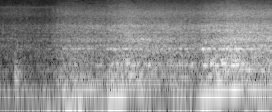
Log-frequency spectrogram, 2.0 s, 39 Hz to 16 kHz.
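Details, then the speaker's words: Saab 900S with service history, started after immobiliser disarm with Scorpion fob: engine catches cleanly and revs rise smoothly to a steady even note with no knocks or rattles; sounds really sweet; normal start and rev. "Engine sounds really, really sweet."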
